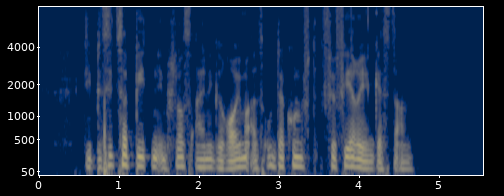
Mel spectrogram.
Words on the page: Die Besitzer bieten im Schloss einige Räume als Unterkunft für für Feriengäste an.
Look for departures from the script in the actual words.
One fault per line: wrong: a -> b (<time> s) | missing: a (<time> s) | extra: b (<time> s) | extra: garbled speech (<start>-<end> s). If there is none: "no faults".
missing: für (3.7 s)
